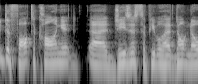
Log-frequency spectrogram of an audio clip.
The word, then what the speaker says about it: GSIS: Um, it's spelled GSIS to be fair, but we all call it Jesus.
